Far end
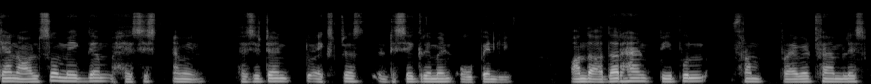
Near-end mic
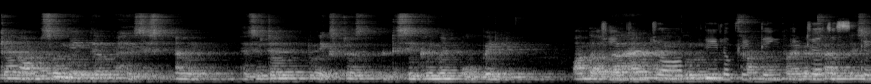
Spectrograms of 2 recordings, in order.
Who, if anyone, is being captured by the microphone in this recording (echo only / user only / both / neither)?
both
